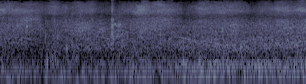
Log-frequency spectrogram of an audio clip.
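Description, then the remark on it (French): Steady, blustery wind roars across the microphone in a continuous wash of noise by the sea near the ferries at Beppu, Japan, in rainy weather, heavy in the low end, with no voices and no distinct individual sounds standing out. “On est au bord de la mer.”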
